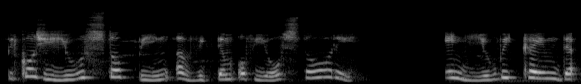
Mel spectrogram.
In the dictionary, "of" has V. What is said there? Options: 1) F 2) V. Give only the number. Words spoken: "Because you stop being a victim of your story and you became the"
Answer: 1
